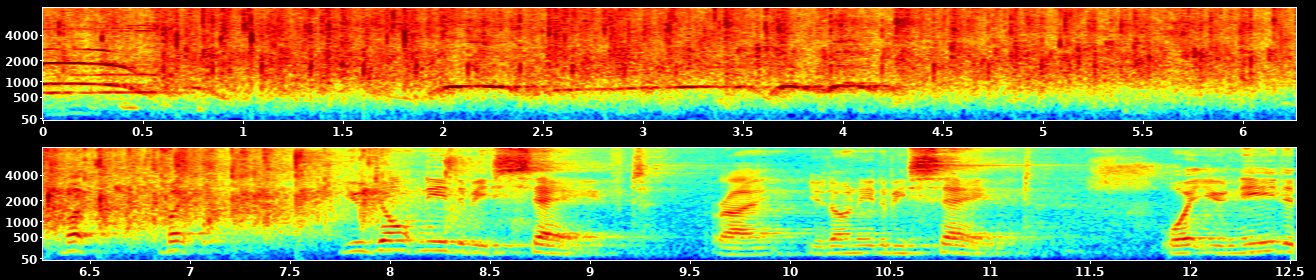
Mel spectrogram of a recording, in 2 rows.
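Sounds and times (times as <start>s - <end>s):
audience applause: 0.0s - 8.4s
speech: 6.4s - 7.2s, 7.8s - 11.3s, 11.9s - 12.5s.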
